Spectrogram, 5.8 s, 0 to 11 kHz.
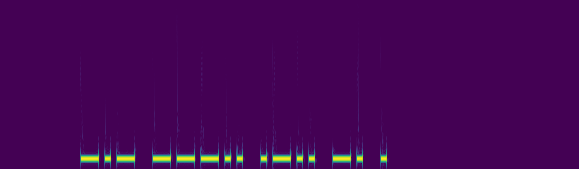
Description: Morse code, heard as a keyed tone, about 21 wpm, 700 Hz. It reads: K8LNE
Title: USA Call Signs - 5 Characters - 20wpm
